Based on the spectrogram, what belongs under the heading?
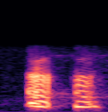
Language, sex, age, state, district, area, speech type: Assamese, female, 30-45, Assam, Goalpara, urban, conversation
